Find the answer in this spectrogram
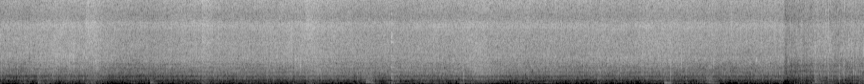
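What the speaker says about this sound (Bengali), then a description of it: "সর্ষের তেল গরম হয়ে এসছে কড়াইয়ে, এবার আমি মাছগুলো ভেজে নেব।" Steady, loud sizzling of rohu fish frying in hot mustard oil in a wok, a continuous crackling hiss with occasional sharper pops and spatters, no voices.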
